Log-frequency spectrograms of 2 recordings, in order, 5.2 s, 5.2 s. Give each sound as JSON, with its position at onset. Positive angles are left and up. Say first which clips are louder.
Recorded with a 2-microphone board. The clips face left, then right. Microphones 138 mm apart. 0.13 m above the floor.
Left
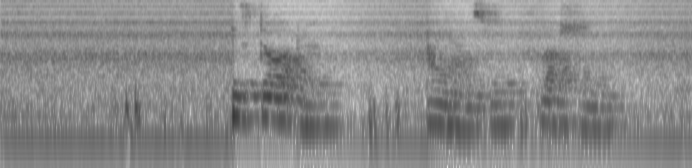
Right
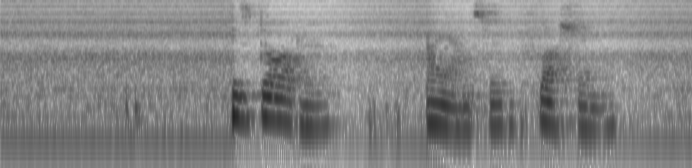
{"t": 1.7, "sound": "a woman speaking", "louder": "right 7 dB", "side_deg": -30, "distance_m": 1.5}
